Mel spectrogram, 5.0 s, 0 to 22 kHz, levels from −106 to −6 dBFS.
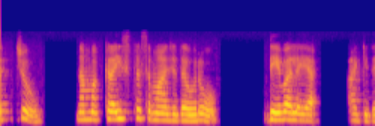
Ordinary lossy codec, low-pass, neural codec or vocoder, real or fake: none; none; none; real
